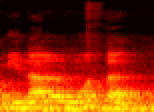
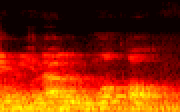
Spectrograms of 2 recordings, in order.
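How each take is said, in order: First: The word ends with an 'e' vowel. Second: The word ends with an 'o' vowel. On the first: The speaker calls it wrong. "Jangan sampai dia ke e ya" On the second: The speaker calls it right. "Tetapi minal muto"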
